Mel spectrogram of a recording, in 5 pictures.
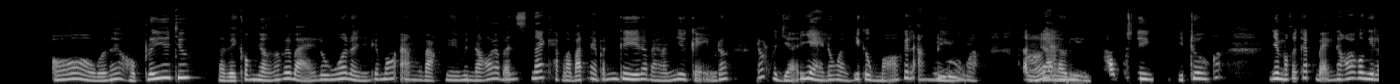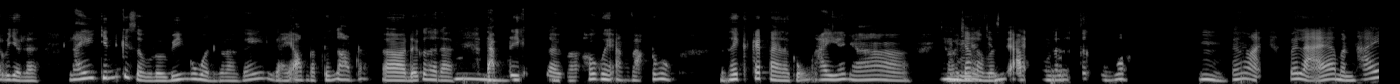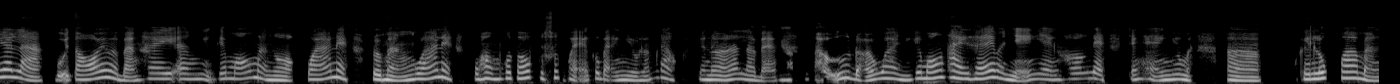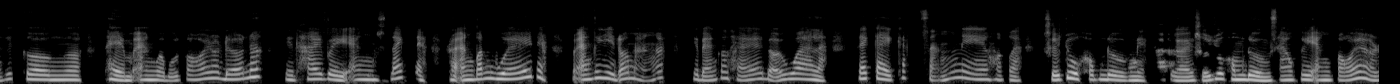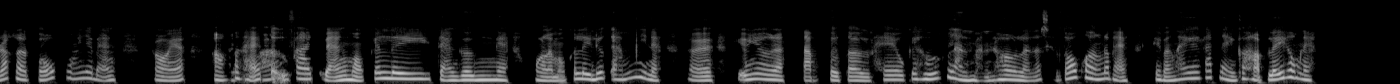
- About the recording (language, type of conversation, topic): Vietnamese, advice, Vì sao bạn khó bỏ thói quen ăn vặt vào buổi tối?
- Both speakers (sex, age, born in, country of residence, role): female, 20-24, Vietnam, Vietnam, advisor; female, 20-24, Vietnam, Vietnam, user
- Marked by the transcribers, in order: tapping; laughing while speaking: "Ừm"; other noise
